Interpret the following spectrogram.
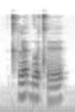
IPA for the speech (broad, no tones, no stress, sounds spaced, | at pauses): kʰ l ə ɡ͡b o tʼ ɘ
